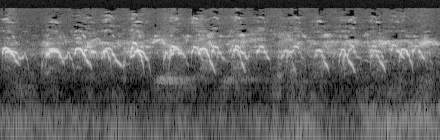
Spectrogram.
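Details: Great crested grebe calling: a rapid run of high, arched, slurred notes, about four or five a second, over a low rumbling background.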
